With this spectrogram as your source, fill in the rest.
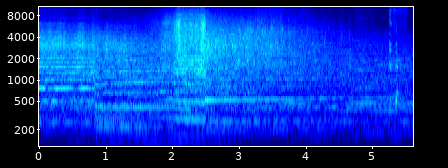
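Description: A BMW race car in a racing video game half-spins, its engine droning steadily and loudly with shifting revs throughout, no talk over it.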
